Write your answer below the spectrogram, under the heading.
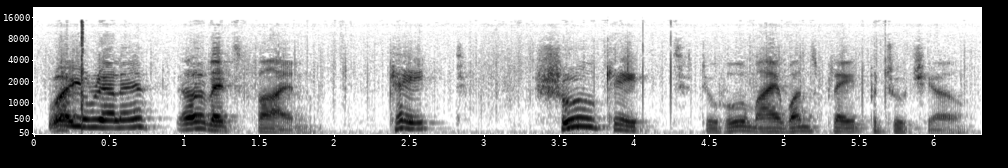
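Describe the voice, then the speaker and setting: An urbane gentleman rogue in an old radio detective play. His delivery swoops up and down, wry and theatrical, with whimsical, mock-formal phrasing. The vintage recording is dull. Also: medium pitch, wildly swooping pitch, slow pace, full character voice. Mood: teasing. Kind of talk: old-time radio drama acting and first-person narration.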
